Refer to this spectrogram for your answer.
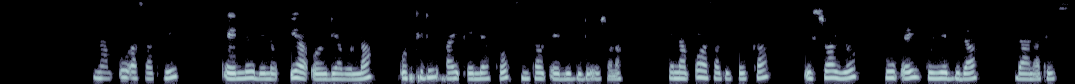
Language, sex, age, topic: Gamo, female, 25-35, government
